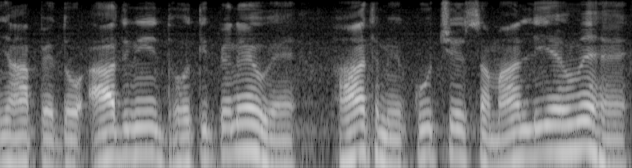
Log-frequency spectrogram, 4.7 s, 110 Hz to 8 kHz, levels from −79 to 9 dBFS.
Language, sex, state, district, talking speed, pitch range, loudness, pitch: Hindi, male, Jharkhand, Palamu, 175 wpm, 115-155 Hz, -16 LUFS, 140 Hz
